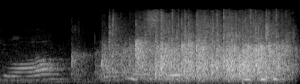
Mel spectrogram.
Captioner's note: applause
